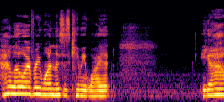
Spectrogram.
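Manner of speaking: tired, worn-out voice after laughing. Introducing yourself to everyone after a long laugh, exhausted from laughing. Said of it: "I sound exhausted because I've been laughing".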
